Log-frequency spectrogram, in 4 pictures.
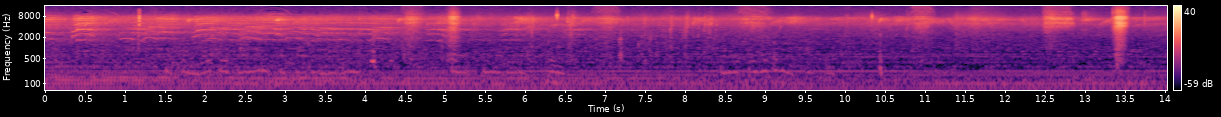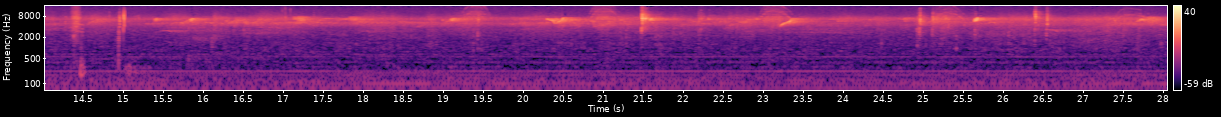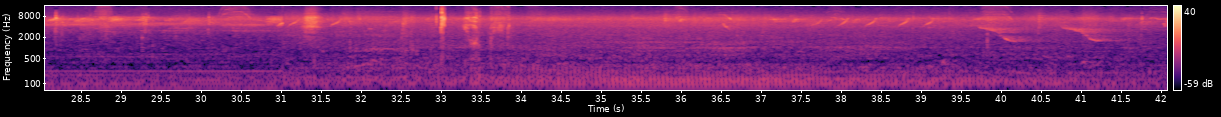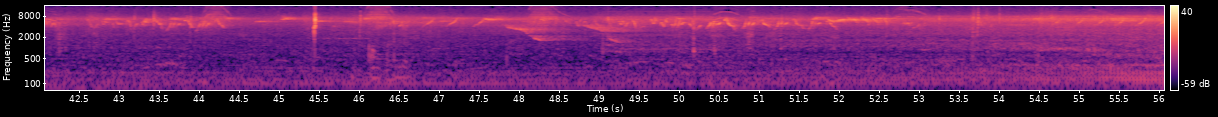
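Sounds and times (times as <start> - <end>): low engine-like hum: 0.0 - 56.0.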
